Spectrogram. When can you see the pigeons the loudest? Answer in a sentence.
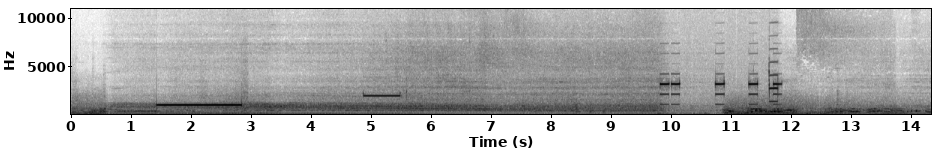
The loudest moment of the pigeons is at 12 seconds.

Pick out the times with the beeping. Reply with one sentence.
You can hear the beeping from 1.4 to 3.0 s, from 4.8 to 5.7 s and from 9.8 to 11.8 s.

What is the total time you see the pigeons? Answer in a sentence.
You can hear the pigeons for 7 seconds altogether.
